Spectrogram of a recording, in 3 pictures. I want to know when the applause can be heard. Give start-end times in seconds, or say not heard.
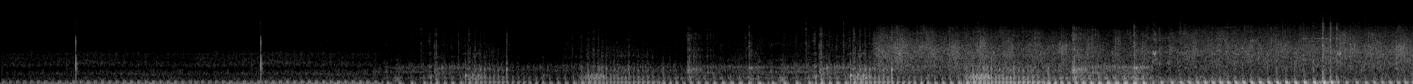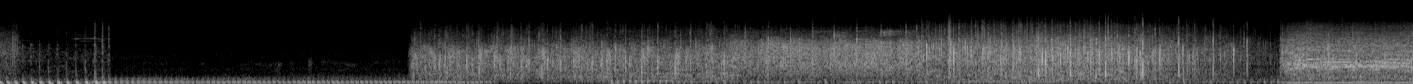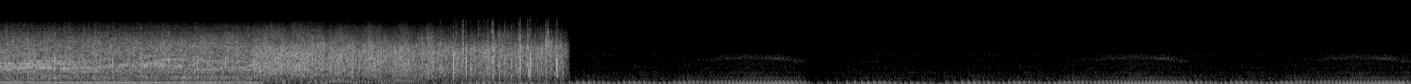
8.7-14.3, 18.2-34.0.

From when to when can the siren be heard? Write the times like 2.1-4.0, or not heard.
not heard.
